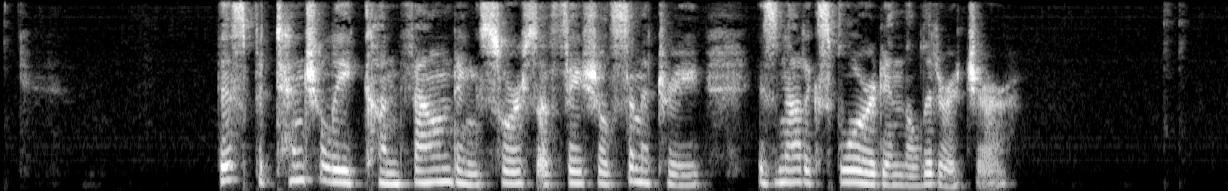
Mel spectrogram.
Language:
English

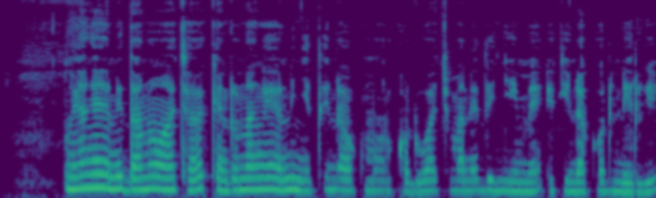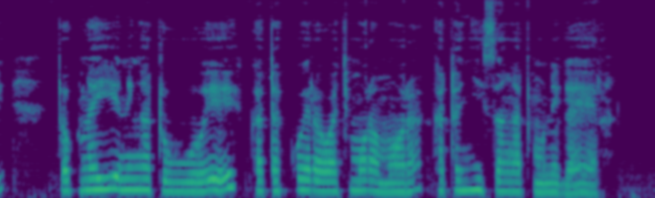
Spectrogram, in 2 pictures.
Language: Luo (Kenya and Tanzania)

